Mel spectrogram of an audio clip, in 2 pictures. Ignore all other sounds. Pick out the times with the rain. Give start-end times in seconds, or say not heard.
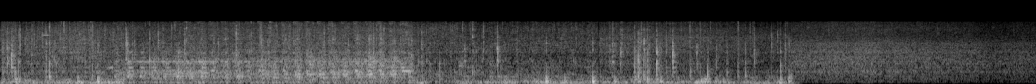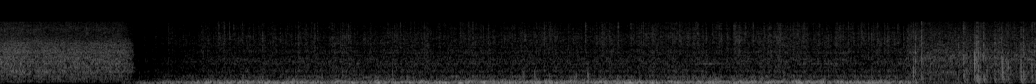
0.0-20.6.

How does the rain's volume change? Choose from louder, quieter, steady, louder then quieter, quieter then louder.
quieter.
